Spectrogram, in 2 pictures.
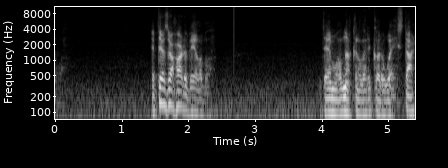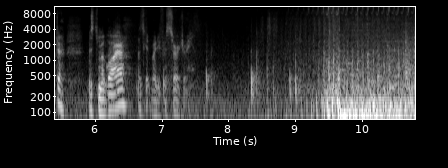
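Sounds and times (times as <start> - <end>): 
speech: 1.4 - 2.5, 4.0 - 7.9
rescue helicopter flying low overhead: 8.6 - 10.8.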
